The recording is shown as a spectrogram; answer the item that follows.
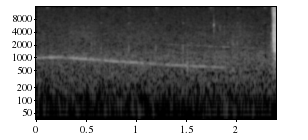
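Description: Near silence: room tone, with a very faint single tone that rises and then slowly falls in pitch.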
